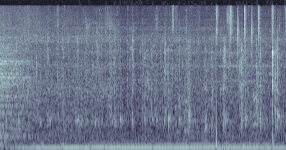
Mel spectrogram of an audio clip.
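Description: Horse hooves clopping on town-centre pavement in Beauvais, France, in a steady rhythm, heard over a low rumbling hum and a voice talking.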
